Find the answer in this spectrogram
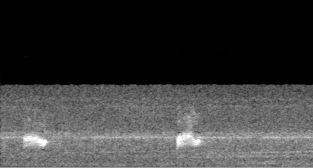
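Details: A common nighthawk recorded in town with a parabolic microphone gives two nasal, buzzy peent calls about a second and a half apart, over a steady low rumble of town traffic.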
